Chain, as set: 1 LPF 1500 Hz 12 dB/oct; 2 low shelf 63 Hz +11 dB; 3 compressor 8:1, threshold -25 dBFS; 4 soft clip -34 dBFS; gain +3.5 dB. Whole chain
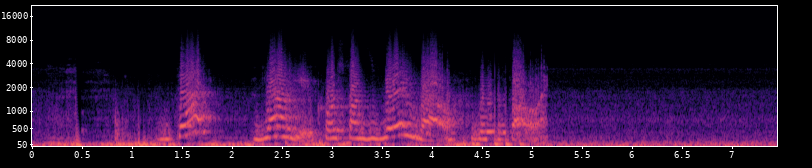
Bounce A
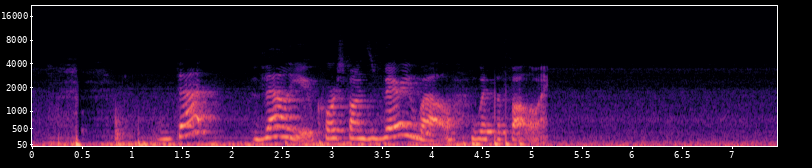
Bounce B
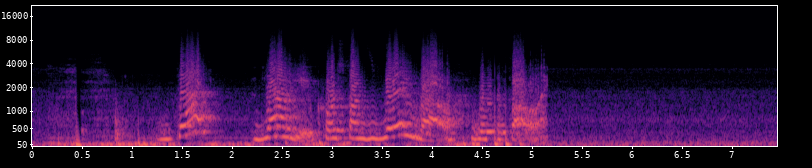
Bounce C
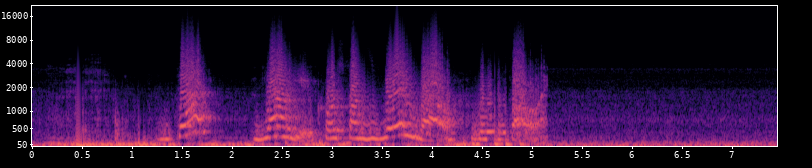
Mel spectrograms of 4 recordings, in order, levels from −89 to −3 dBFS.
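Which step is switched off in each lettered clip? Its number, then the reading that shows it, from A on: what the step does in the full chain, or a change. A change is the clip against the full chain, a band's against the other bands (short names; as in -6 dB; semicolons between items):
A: 4, distortion -7 dB; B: 2, 125 Hz band -2.5 dB; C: 3, mean gain reduction 3.0 dB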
